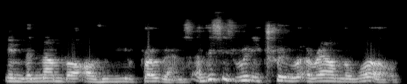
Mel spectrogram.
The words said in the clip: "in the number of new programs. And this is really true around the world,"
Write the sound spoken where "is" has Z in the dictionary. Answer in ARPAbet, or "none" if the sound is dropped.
Z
